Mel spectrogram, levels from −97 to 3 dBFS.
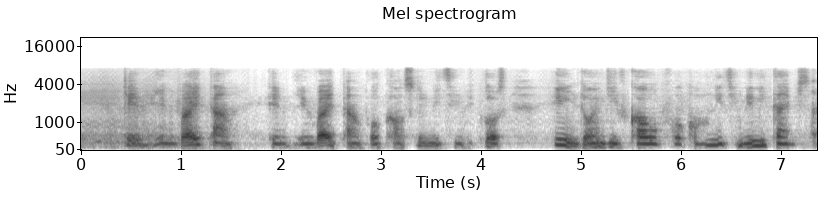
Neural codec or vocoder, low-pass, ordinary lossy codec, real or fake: codec, 16 kHz, 1 kbps, FunCodec, trained on Chinese and English, 50 frames a second; 7.2 kHz; none; fake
